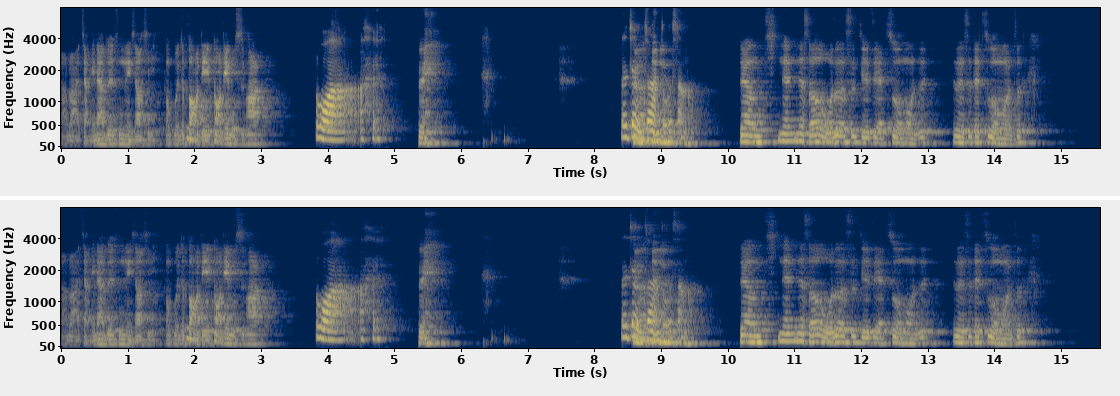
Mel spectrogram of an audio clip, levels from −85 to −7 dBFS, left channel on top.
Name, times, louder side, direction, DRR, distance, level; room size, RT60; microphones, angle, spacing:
voice 1, 0.0-3.0 5.4-5.7 8.6-9.4 10.2-13.0 13.4-14.5, left 1 dB, 30° left, 6 dB, 3.0 m, -31 dB
voice 2, 3.8-4.9 6.3-6.4 8.4-9.4, left 3 dB, 90° left, 10 dB, 1.9 m, -27 dB
24.0 x 18.5 x 8.0 m, 0.83 s
head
